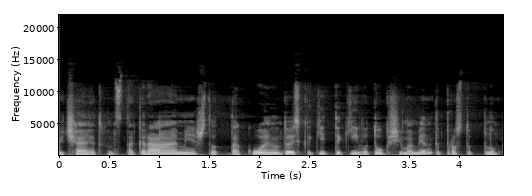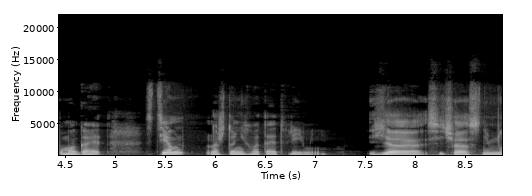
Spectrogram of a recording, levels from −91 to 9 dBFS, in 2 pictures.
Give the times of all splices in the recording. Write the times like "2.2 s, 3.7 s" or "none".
none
